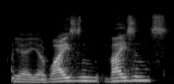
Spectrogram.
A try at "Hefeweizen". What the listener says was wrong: it's actually got a T in it. Sorry, when you pronounce Hefeweizen, it's Hefeweizen.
